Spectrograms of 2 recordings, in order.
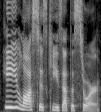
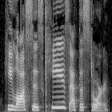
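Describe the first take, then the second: First: The word he is stressed. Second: The word keys is stressed. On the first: It was this man, not someone else. "When I increase my pitch on the word he" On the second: It was the keys, not the wallet. "By emphasizing keys more than the rest of the other words"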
